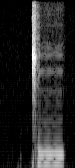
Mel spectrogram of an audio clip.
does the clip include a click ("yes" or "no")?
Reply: yes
